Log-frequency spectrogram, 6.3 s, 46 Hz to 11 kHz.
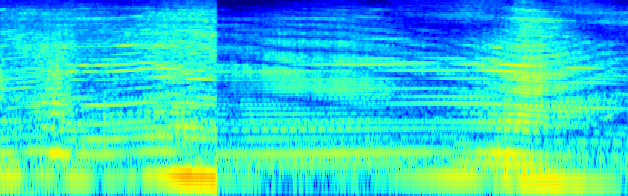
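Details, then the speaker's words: XLPower Nimbus Nitro helicopter with O.S. .55 HZ Hyper engine on a test flight with new blades: steady high-pitched nitro howl and smooth rotor drone, rising and falling evenly with throttle, flying well. "oh yeah it's flying good now yep so I definitely think I'm liking it more with these blades"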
